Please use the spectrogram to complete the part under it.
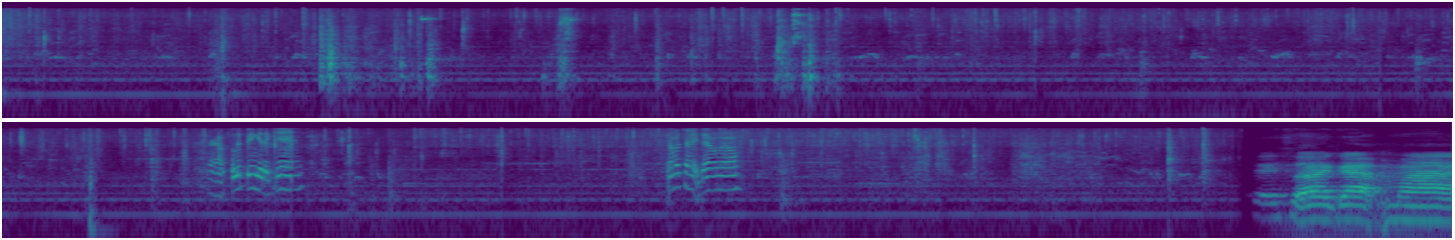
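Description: Bacon sizzles and crackles in a frying pan.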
